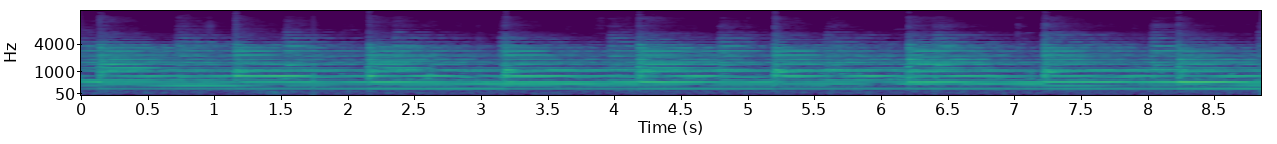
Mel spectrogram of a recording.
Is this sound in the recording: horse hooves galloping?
no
